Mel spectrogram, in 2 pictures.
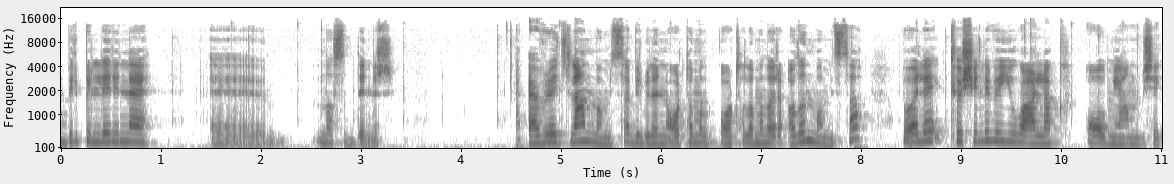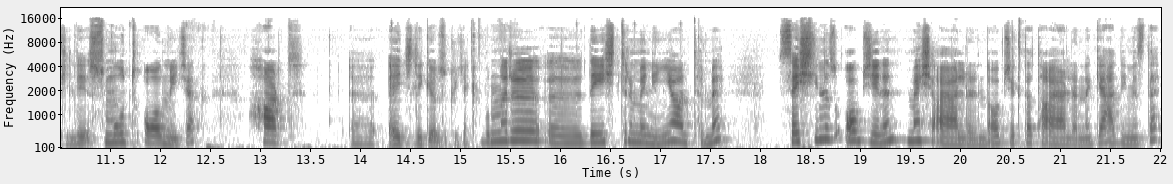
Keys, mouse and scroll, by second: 1.4 scroll down 1, 1.6-1.9 scroll up 4, 1.9 middle click, 2.1-2.6 scroll down 2, 2.6 middle click, 3.2-3.7 scroll up 1, 3.7-4.9 middle drag, 4.9-5.2 scroll up 1, 5.2 middle click, 6.1 scroll down 1, 6.3-8.6 middle drag, 8.6 scroll down 2, 8.8 middle click, 9.4 Tab, 9.9 click, 10.2 scroll down 2, 10.3-14.2 middle drag, 14.2 scroll up 1, 14.6-15.3 middle drag, 15.3 click, 16.4-20.5 shift+middle drag, 20.7 click.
